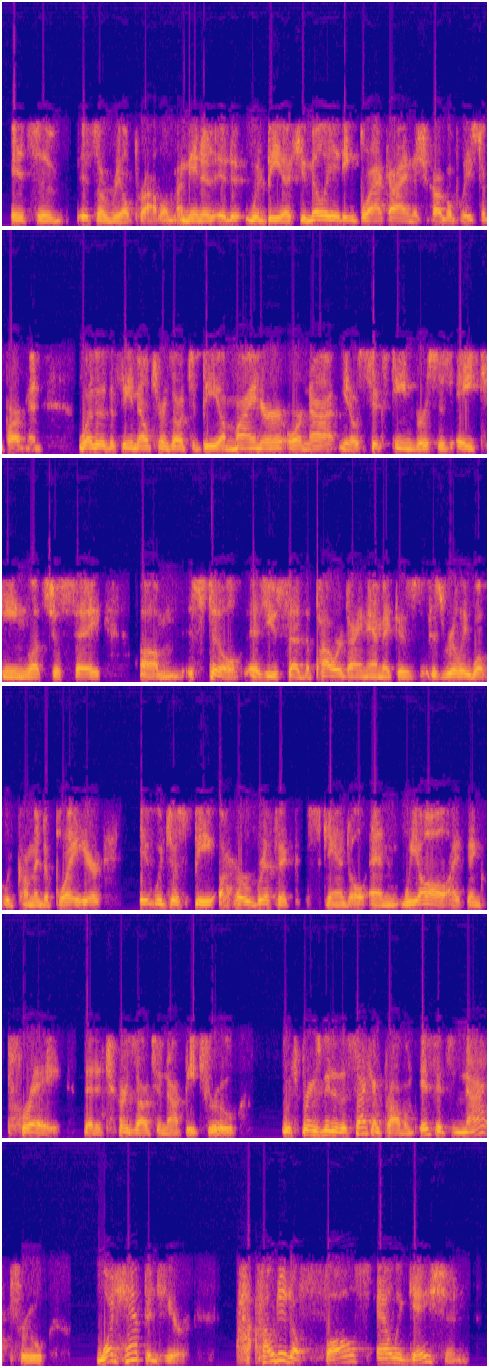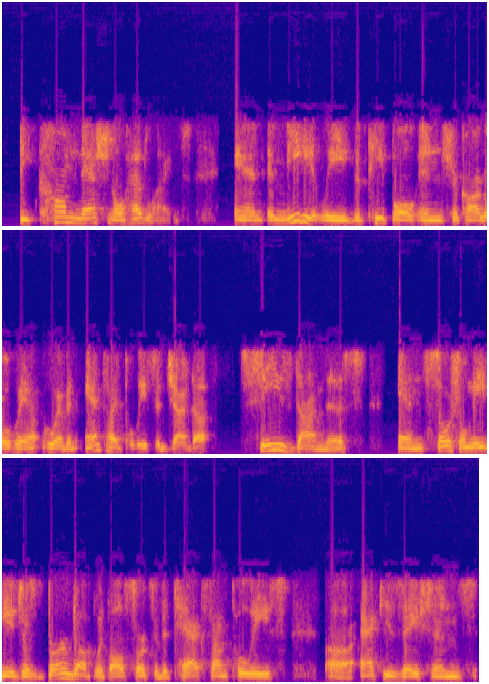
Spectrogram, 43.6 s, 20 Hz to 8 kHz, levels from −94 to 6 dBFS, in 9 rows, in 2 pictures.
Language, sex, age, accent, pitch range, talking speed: English, male, 50-69, American, 110-135 Hz, 180 wpm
